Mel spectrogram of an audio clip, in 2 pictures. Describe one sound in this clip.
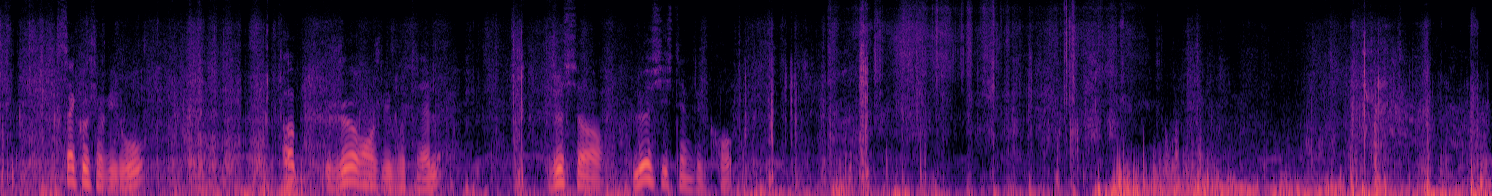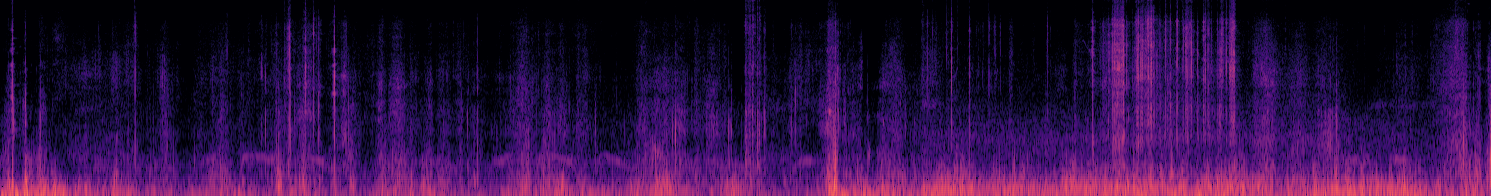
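Nylon straps rustle and scrape as they are handled.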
